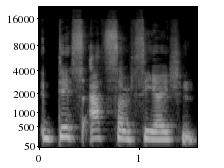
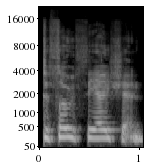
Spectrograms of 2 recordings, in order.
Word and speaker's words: dissociation: And one that gets me, a misprononunciation that gets me is disassociation. No, it's dissociation. There's no ass in the word.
